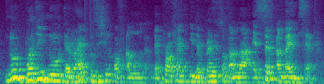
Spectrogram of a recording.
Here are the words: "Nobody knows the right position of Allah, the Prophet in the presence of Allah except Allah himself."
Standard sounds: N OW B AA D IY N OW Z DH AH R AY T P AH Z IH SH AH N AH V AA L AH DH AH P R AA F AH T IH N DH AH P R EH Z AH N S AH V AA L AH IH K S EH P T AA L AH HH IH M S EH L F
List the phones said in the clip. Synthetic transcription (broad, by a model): N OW B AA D IY N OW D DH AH R AY T P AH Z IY SH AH N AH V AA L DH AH P R AA F AH T IH N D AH P R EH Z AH N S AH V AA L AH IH S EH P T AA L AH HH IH M S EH L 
